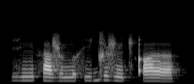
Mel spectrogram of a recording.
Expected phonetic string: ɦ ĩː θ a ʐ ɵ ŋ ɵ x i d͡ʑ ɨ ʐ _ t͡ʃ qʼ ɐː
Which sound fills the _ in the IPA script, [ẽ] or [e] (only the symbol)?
ẽ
